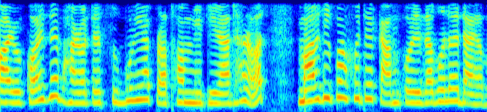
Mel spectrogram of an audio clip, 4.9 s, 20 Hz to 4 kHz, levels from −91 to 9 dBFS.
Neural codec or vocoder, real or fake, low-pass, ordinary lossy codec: codec, 44.1 kHz, 3.4 kbps, Pupu-Codec; fake; 3.6 kHz; none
